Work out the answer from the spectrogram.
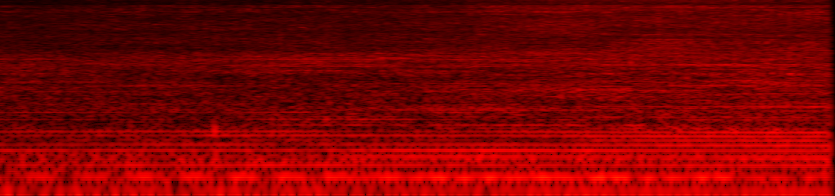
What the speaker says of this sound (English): Got the generator going.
